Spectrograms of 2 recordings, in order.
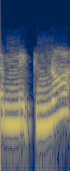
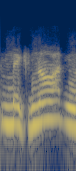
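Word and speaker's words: M'Naghten: In the United States, we have something called the McNaughton Rule, and it's spelled M''N''A'G. It's like and somehow we got McNaughton out of that.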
